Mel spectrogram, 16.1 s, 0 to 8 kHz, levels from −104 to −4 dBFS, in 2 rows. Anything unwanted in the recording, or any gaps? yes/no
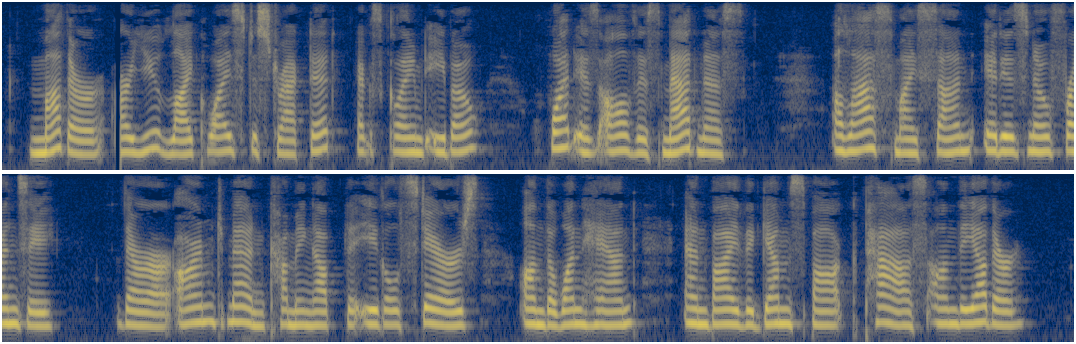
yes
